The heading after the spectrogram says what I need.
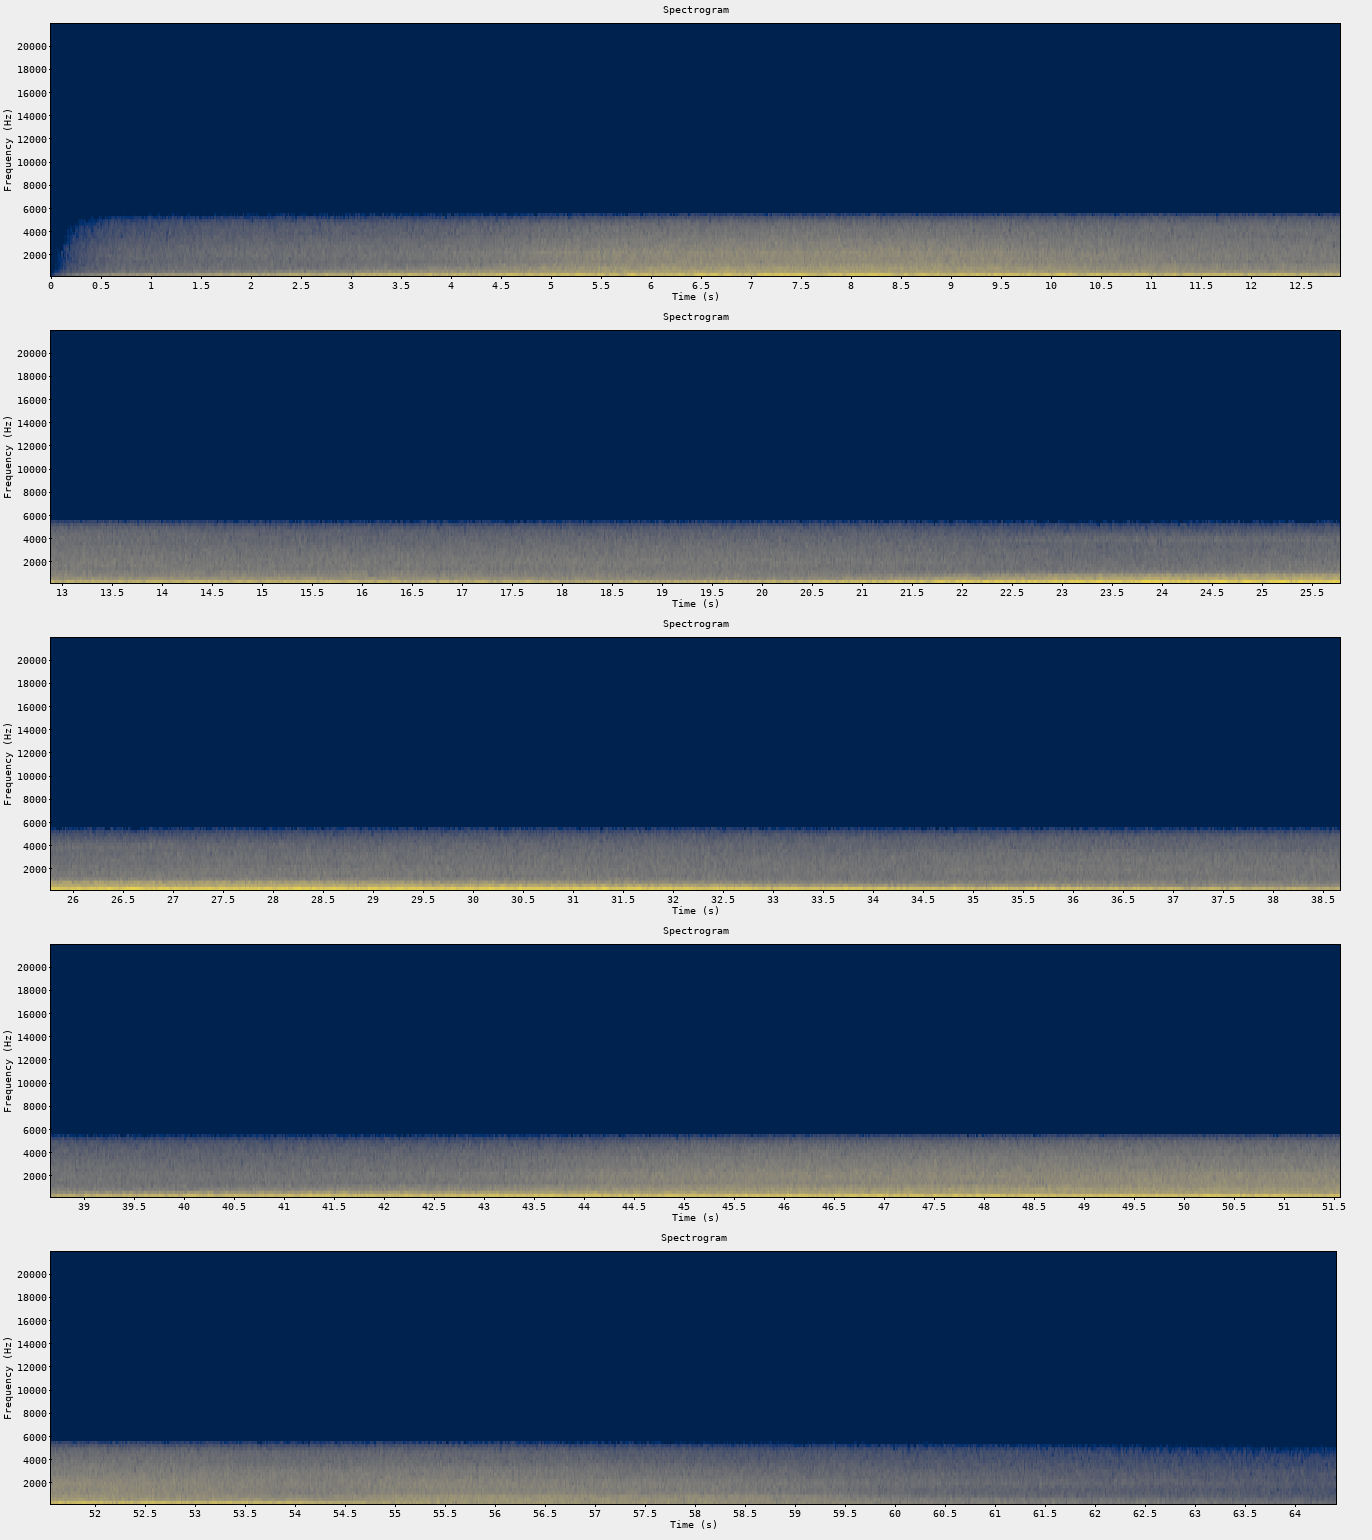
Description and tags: Sound made from samples of a chicken.
synthetic-atmospheres, ominous, experimental, atmosphere, sad, scary, roar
